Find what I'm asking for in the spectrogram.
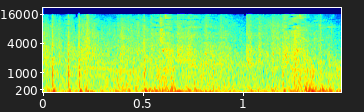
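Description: Rapid gunfire in Modern Warfare 2, a dense, continuous burst of overlapping shots with heavy low thumps, loud and close throughout the moment.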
